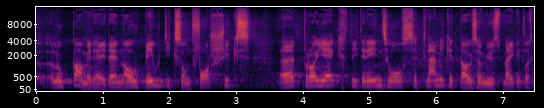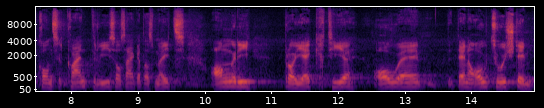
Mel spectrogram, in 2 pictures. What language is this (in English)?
Swiss German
